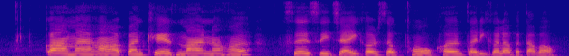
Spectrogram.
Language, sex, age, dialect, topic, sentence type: Chhattisgarhi, female, 25-30, Central, agriculture, question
